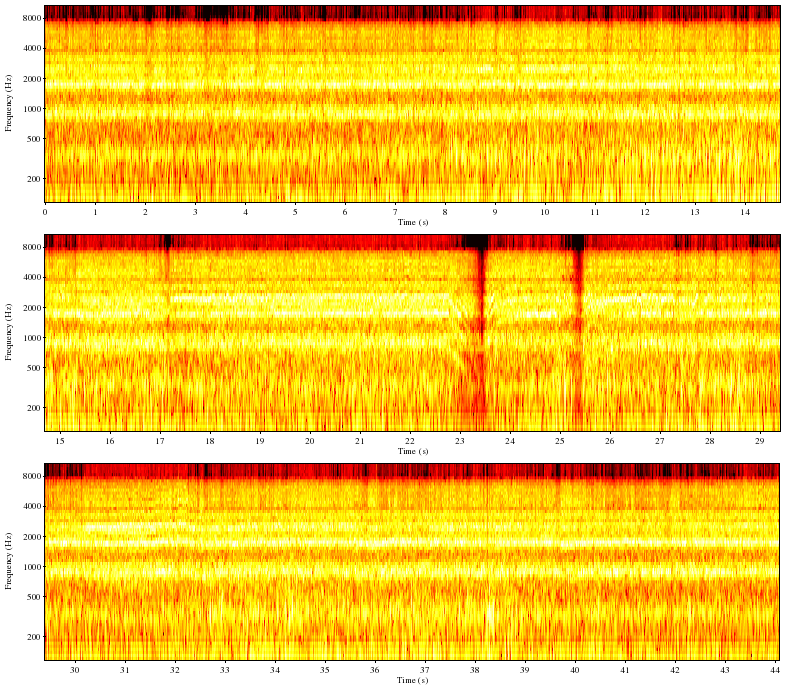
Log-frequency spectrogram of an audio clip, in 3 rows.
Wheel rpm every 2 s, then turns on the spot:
230, 230, 230, 230, 230, 230, 230, 230, 210, 210, 210, 130, 160, 210, 230, 220, 230, 230, 230, 230, 230, 230.
22-24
